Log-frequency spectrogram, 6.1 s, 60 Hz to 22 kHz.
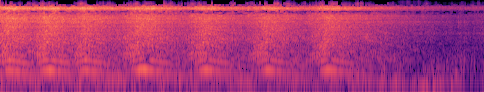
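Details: Yamaha XJR400 4HM early engine assembly, compression tested, start-check run: blipped about eight times, revs up and drops back cleanly with no knock, tick or rattle before shutting off; no abnormal noise.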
